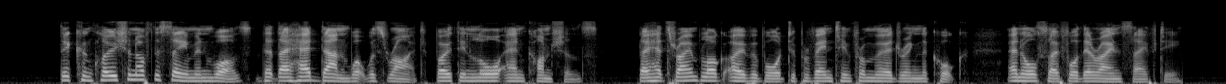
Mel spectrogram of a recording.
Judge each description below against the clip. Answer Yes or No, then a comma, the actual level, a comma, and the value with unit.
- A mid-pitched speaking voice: Yes, medium, 155 Hz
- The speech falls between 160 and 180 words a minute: Yes, average, 175 wpm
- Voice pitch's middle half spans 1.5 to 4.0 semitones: Yes, average, 2.9 semitones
